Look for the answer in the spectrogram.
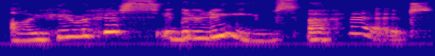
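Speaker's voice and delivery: hushed, whispery creature voice; suspenseful beast whisper; wary monster. Acted. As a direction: whisper it, listening out ahead. Gruffalo hears something ahead, wary.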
